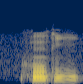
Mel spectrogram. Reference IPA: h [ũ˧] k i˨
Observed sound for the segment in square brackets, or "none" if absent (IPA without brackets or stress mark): ũ˧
